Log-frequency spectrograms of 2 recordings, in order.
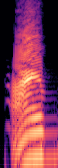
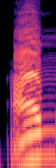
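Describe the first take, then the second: First: The sound is muffled with the nose pinched shut. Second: The sound resonates freely through the open nose. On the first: "Manakala kita pencet hidung kita, dia nggak akan keluar dengan sempurna" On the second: "ini keluar dari dari hidung"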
